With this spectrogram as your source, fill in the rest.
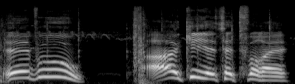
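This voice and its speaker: A man playing a grand old king in an audio storybook, calling out slowly and stately. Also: sing-song, noisy background, exaggerated voice. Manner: slow, stately, booming calls. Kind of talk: storybook character acting.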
